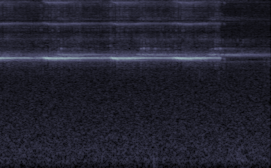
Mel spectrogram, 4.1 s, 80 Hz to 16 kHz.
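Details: A Japanese bell cricket (suzumushi) in 2013 rings out a pure, high, bell-like trill that swells about once a second; these crickets sing every evening, and another one calls from a different spot.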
